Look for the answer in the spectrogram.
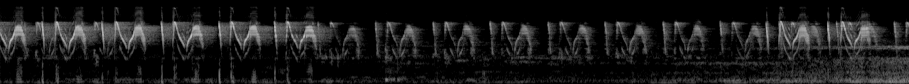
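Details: Training lure from a hill prinia: loud, quick zigzagging high whistles in tight bursts, fading into softer repeated phrases, then a brief strong burst near the end, with low rumbling background noise.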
